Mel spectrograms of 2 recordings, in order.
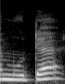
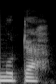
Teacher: tiadanya bunyi H pada kata pertama dan adanya bunyi H pada kata kedua, menyebabkan kedua kata itu berbeda-beda makna.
